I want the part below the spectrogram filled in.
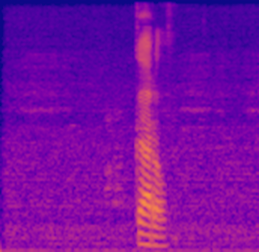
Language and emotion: Russian, neutral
